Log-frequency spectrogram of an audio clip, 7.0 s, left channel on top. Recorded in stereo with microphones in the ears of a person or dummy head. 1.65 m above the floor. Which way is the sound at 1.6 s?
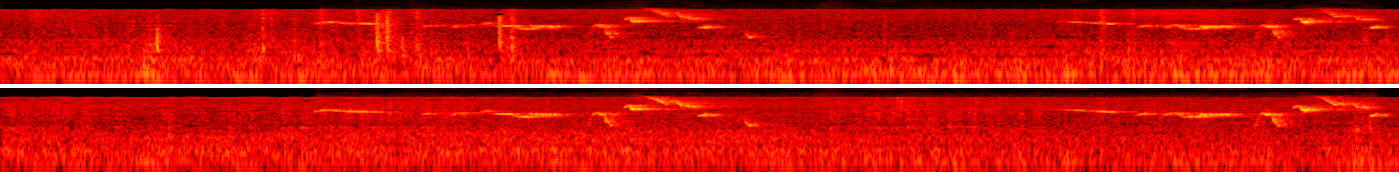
30° right (ahead or behind).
